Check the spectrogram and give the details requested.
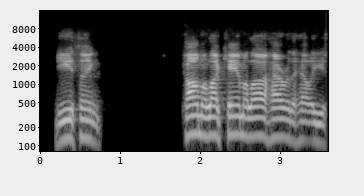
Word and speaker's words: Kamala: was asked literally is like, do you think Kamala, however the hell you say her name? Kamala.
